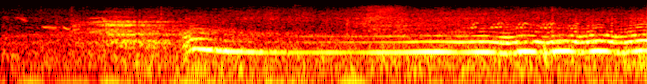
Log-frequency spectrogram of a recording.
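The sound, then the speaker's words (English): A single long wolf howl, not too far off, rises and then holds a steady, wavering tone for a couple of seconds over a low background hiss. “You know, he doesn't sound too far off.”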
